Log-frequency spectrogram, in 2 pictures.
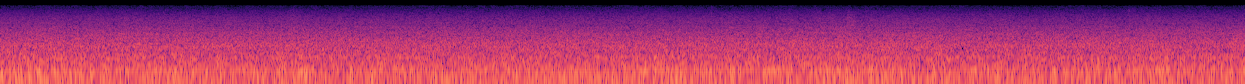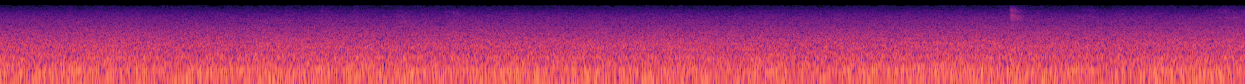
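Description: Steady, even hiss of room tone with no speech, and a couple of faint clicks near the end.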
